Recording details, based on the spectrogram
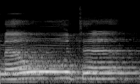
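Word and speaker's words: الموت: minuninasi fatamannul mauta mauta perhatikan ketika mengucapkan wau sukun yang sebelumnya didahului harakat fathah ya di sini harfulin ya ada huruf Lin sempurnakan pengucapannya dengan bid syafatain himpun bibir ke depan mauta sehingga bunyinya benar-benar u tidak miring pada u maut ya ketika bibir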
